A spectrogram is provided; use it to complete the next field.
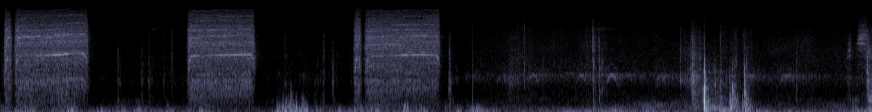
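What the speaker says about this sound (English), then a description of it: "These screws go right through the hardware cloth, preventing it from stretching out." A power drill drives screws through hardware cloth on a compost sifter frame at an off-grid homestead, with three whirring bursts followed by quieter handling and a sharp knock, close-up with faint talk in the background.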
